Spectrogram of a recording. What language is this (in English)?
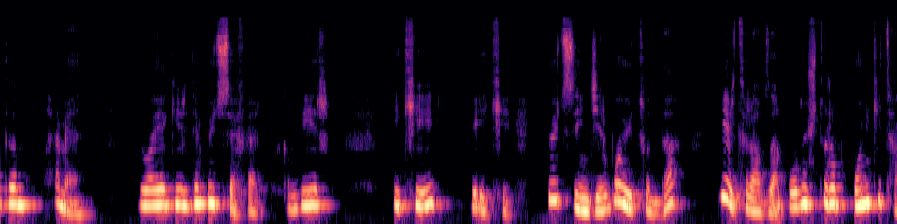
Turkish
